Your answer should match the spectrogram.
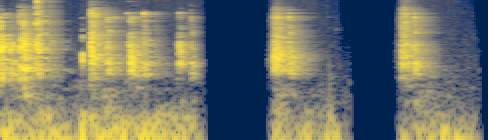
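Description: Typing on a computer keyboard: quick runs of keystrokes entering a terminal command, with a short pause about a second in.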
